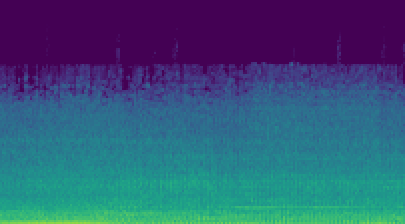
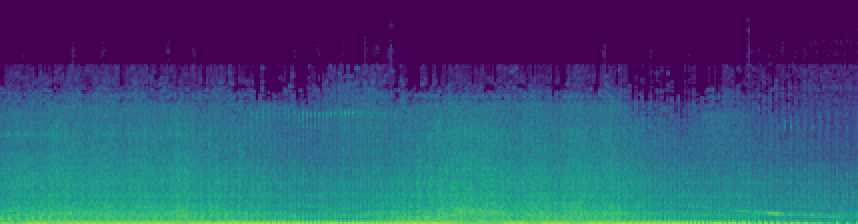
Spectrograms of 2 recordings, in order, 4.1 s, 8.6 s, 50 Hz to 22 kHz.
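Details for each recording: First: 2010 Champion 2000W generator after cleaning the carburetor, gummed up from 3-4 years of little use: in eco mode, choke in, it runs smooth and even with no surging, where before it surged unless choked. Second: 2010 Champion 2000W generator, carburetor gummed up after 3-4 years little use; surges, hunts unevenly, then winds down and dies as choke is pushed in; runs only with choke wide open; suspected air-fuel mixture problem from clogged carb jets.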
